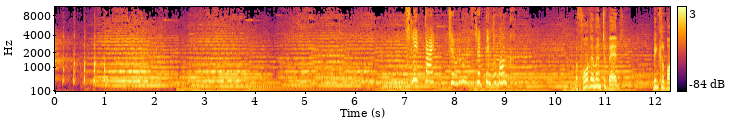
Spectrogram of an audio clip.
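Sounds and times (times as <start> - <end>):
long drawn-out chicken squawk: 0.0 - 1.1
chicken clucking: 0.0 - 1.3
steady low musical backing: 0.7 - 12.2
speech: 7.2 - 9.2, 10.4 - 12.2.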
